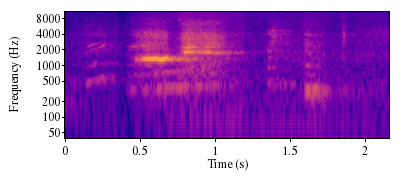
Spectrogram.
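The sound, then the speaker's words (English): A person gives a short whistle to call someone, a quick rising tone followed by a brief second note, then a fainter third chirp, like a signal to get someone's attention. “Those days, you go and throw a stone at a window, call, or you whistle.”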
